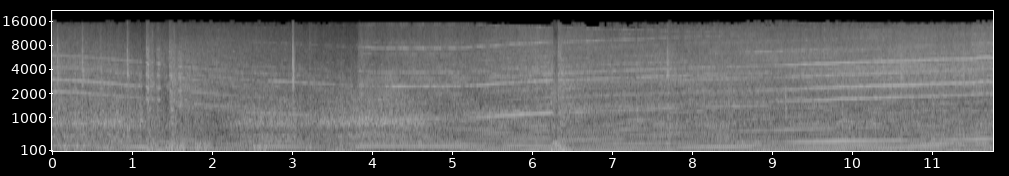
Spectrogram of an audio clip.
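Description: A racing car engine roars loudly, its pitch climbing and dropping as it revs.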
